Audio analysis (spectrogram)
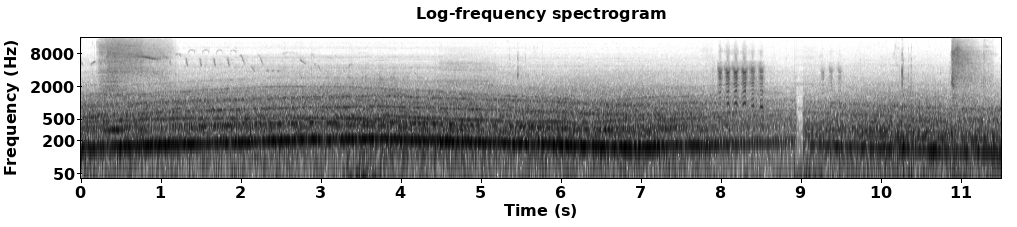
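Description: A farm vehicle drives steadily in Farming Simulator 25, its engine droning with a smooth, slowly wavering pitch, with short hissing bursts at the start and near the end and a brief dip around nine seconds.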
